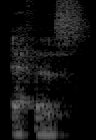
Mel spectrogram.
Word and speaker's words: Efes: pretty much everything about the world and it's pronounced fs you know just just imagine the letter f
